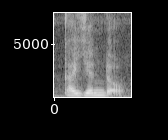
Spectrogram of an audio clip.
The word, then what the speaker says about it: cayendo: So with leer, it's pronounced leyendo, and with caer, cayendo. Okay?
